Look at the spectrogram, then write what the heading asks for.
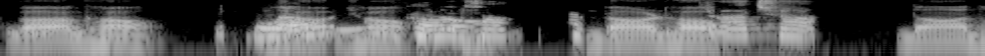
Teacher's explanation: দ্বিতীয় আর চতুর্থ বর্ণ দেখুন, কয়ের চাইতে খতে বাতাস জোরে বের হয়, এটা মহাপ্রাণ। · গয়ের চাইতে ঘতে বের হয়, মহাপ্রাণ।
